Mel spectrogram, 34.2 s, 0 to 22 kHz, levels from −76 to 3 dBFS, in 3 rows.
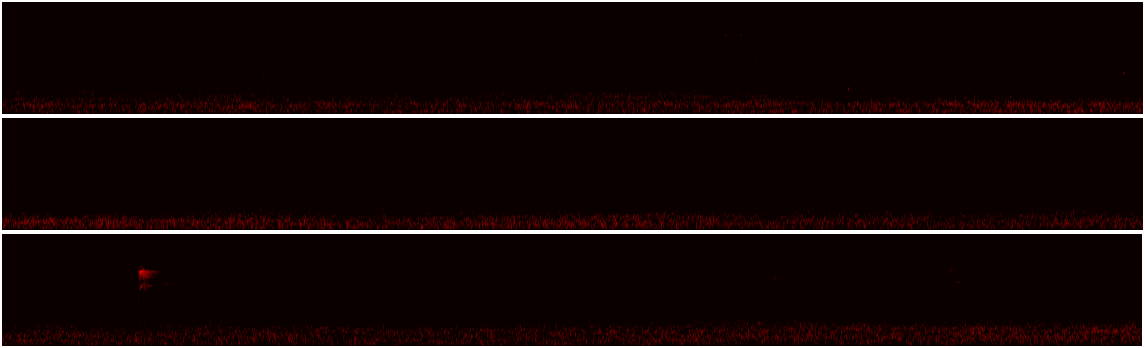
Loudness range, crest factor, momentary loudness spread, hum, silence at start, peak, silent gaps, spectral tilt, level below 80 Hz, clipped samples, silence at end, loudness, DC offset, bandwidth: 9 LU; 32 dB; 4 LU; none; 0 s; -36 dBFS; none; -3.5 dB/octave; -80 dBFS; under 0.1%; 0 s; -66 LUFS; under 0.1%; 16 kHz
